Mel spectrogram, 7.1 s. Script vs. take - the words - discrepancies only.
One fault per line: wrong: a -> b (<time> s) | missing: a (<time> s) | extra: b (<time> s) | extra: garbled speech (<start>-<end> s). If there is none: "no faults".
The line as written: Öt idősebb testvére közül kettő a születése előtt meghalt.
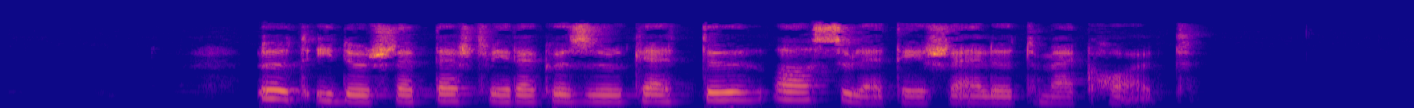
no faults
